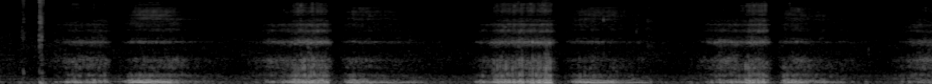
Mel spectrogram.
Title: snoring hard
